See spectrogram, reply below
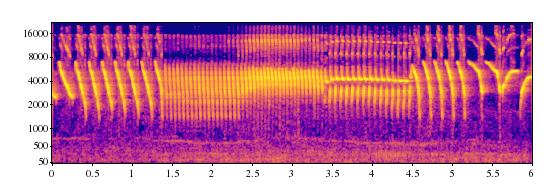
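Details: Canary song serving as a tutor for young canaries: quick falling whistled notes lead into an extended buzzy roll and a rattling trill, then more sweeping notes and swoops.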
